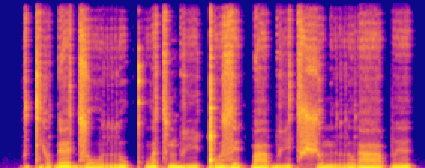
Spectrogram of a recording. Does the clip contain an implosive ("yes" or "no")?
yes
